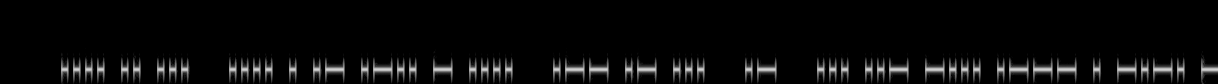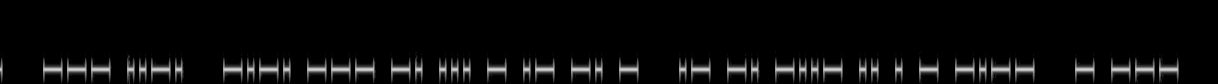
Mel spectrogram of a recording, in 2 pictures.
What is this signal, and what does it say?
Morse code, heard as a keyed tone, about 20 wpm, 700 Hz. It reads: HIS HEALTH WAS A SUBJECT OF CONSTANT ANXIETY TO
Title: Sentences from Top 1600 Words 20wpm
